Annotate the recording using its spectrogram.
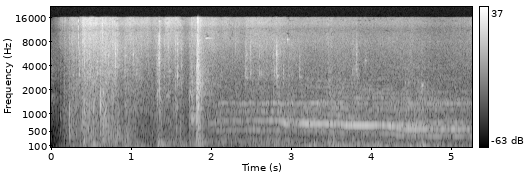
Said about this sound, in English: I hear some background noise. Is that a siren or someone playing music? It's the muezzin. What's that? The call to prayer.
